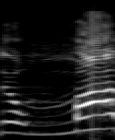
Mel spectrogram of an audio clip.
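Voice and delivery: very loud scream, "mato" drawn out. Retelling a girl screaming a threat: imitating a girl screaming. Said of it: "uma menina gritando".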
